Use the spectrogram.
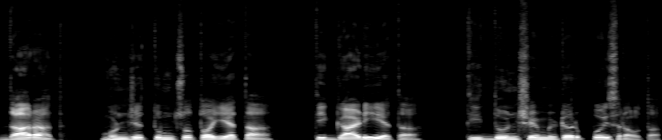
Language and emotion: Goan Konkani, neutral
